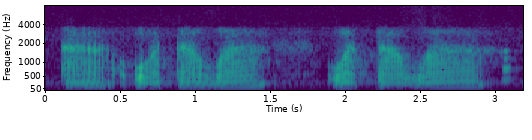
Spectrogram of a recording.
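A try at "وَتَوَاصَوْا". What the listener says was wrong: ওয়াতা ওয়া ও ওয়া এখালিফ লম্বা করবা, বুঝছেন নি?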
